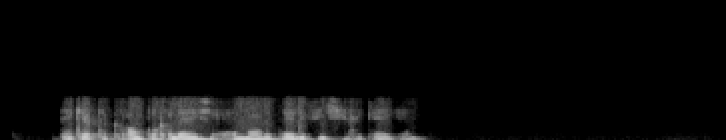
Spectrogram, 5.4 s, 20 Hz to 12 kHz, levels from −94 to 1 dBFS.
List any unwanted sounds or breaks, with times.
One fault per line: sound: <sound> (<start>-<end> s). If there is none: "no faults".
no faults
